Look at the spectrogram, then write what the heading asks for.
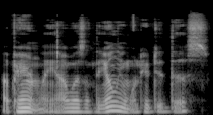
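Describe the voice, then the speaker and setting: A man's voice: medium pitch, fairly even intonation, fast talker, creaky, dry recording, studio quality. A man narrating a scripted first-person fan fiction story as an ASMR roleplay.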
